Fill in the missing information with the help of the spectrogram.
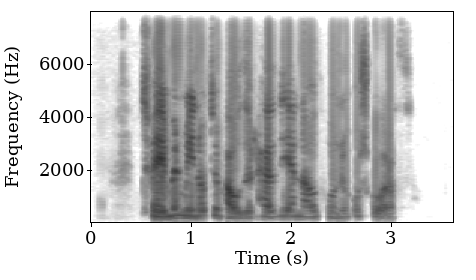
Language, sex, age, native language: Icelandic, female, 20-29, Icelandic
